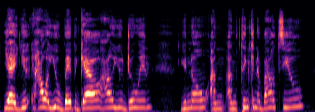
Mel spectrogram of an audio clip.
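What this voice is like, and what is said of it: Imitated Nigerian accent. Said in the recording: “he was Nigerian, but he was... The accent, it's like ... my dad sounds like that”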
